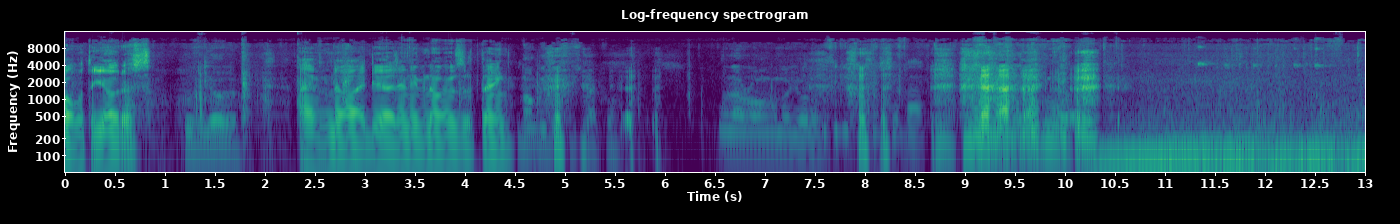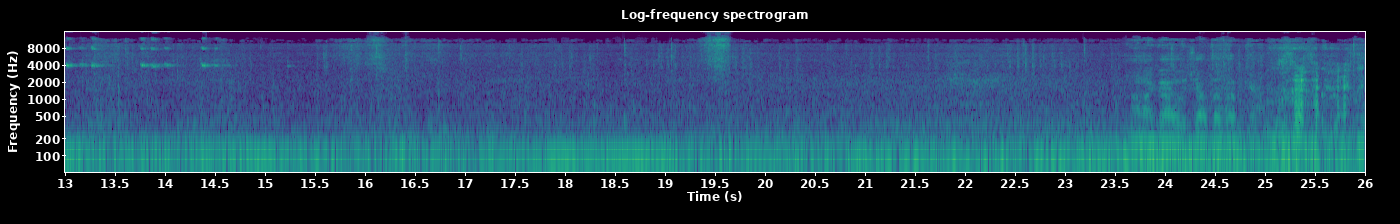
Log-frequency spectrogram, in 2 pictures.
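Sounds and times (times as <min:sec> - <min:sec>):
vehicle engine and road noise: 0:06.9 - 0:26.0.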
